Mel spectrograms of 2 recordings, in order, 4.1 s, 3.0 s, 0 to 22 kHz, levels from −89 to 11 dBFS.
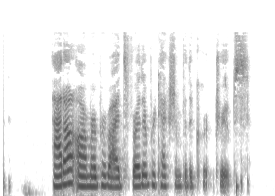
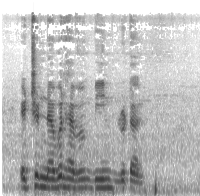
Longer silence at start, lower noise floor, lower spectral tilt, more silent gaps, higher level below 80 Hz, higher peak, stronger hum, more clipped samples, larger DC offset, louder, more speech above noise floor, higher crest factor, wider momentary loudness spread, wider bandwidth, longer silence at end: second, 0.1 s vs 0.3 s; first, -58 dBFS vs -42 dBFS; about the same, -5.5 dB/octave vs -4.5 dB/octave; neither; second, -64 dBFS vs -48 dBFS; second, -6 dBFS vs 0 dBFS; neither; neither; neither; second, -25 LUFS vs -15 LUFS; first, 34 dB vs 27 dB; about the same, 20 dB vs 18 dB; second, 14 LU vs 17 LU; second, 11.5 kHz vs 17 kHz; second, 0.4 s vs 0.55 s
